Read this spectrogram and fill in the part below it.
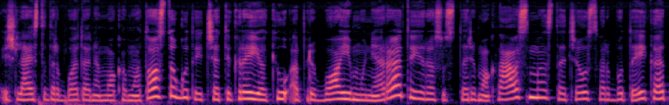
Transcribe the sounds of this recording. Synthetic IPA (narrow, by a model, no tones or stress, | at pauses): ɪʃʲlʲɛɪsʲt̪ʲɪd̪ɐɾbuɔojoːnʲɛmoːkɐmuːɐt̪oːst̪oːɡuːt̪ɐɪt͡ʃʲɛt̪ʲɪkɾɐɪjoːkʲuːʔɐpʲɾʲɪboːjɪmuːnʲeːɾɐt̪ɐɪiːɾɐsʊsʲɪ̥t̪ɐɾʲɪmoːklˠɐʊsʲɪmɐst̪ɐt͡ʃʲɛʊsʋɐɾbʊt̪ɐɪkɐt̪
